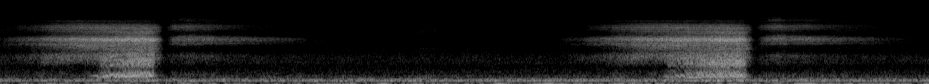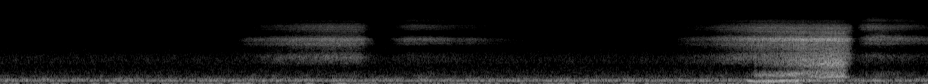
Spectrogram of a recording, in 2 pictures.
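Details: Acorn, a deep-sleeping 14-year-old pit bull rescued from a county shelter, snores away while relaxing in his new home. Raspy inhaled snores build and cut off sharply, alternating with gentle hissing exhalations at an unhurried pace.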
